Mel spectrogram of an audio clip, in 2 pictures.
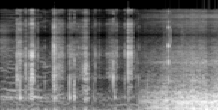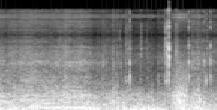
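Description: A few scattered clicks and knocks, then from about two seconds in a dirt bike engine running loudly, its pitch wavering up and down.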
